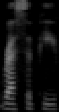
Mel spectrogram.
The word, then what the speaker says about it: recipe: You say, "I found a great recipe for chocolate cake." You're stressing the first syllable.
